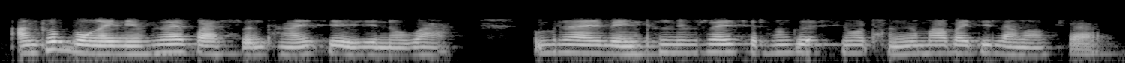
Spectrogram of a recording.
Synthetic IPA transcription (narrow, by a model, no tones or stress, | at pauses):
a̰ŋtʰɔp̚bɔŋajnebʰɾajbasɯŋtʰaŋajsezenɔwba | bɾajbeŋtʰɯlnebʰɾajseɾkʰaŋkɯsimatʰaŋɯmabajdilamapʰɾa̰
